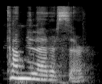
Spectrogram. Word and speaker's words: Thamilaraser: How do you pronounce her name? Thamilaraser.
